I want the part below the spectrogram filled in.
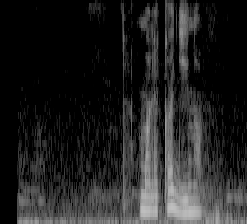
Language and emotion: Russian, neutral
